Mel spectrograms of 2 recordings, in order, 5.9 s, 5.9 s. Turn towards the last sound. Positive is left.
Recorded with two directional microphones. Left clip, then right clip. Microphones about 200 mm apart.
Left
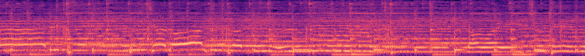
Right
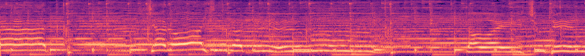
turn(degrees=-45)  # may be behind; listen again after turning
